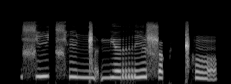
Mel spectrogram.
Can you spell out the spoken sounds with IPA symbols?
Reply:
ɕ i t͡ɕʰ ĩ ŋ͡ǁ ə̰ mʲ œ r i ʂ ɒ k ǁʰ õ

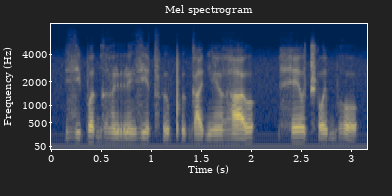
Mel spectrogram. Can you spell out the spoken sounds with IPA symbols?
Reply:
zʲ e p ə ɡʱ ə̃ rʲ ə̃ zʲ e t͡sʼ ɯ pʼ ɯ ɡ a ɪ̯ ɡ ẽ ə̯ ɦ a ʊ̯ | h e ʊ̯ t͡ʃʼ o ɪ̯ bʱ o

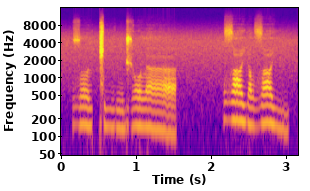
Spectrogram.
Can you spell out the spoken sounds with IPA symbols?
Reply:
zˤ yː l ǁ iː l n d͡ʒ ɔ l aː | zˤ iː l zˤ i

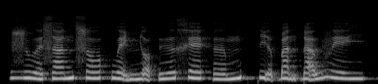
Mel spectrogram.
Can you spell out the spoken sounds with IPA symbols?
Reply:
z u˧˩ ə̯ s a˨˦ n s ɔ˨˦ h w ɛ̰˧˨ ɲ ɔ̰˧˨ ʔ ɨ˨˦ ə̯ x ɛ˧ h ə˨˦ m | t̪ ḭ˧˨ ə̯ ɓ a̰˧˨ n ɗ a̰˧˥ w v e˧ j

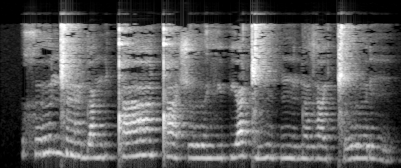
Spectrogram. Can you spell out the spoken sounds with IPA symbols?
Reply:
x ɘː ŋ͡ǁ ɛ̃ː d a ŋ i ǃ ãː ǃ ã ʃ ɘː vʲ ɐ pʲ a ɡ͡ǁ ĩː p ĩː d ɐ̃ z ã j ɡ͡ǁ ɘː ɾ i

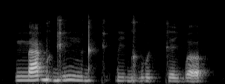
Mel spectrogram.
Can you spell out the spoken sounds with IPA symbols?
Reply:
nː a ɡ͡b ɯ ɡ i nː i d kː i k͡p i ɡ ɯ ɓ u y̯ kː e i̯ ɓ ʌ

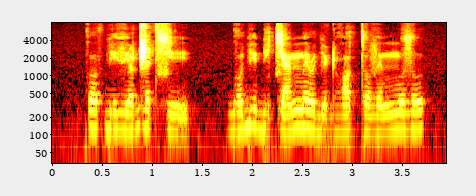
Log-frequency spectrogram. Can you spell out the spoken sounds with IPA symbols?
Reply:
k o θ bʲ u vʲ ɒ ɖ͡ʐ e t ɕ i | ɡ o bʲ o bʲ e t͡ɕ æ mː e ɹ bʲ ɒ ɖʱ ɒ tː o v e mː u z u

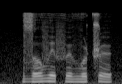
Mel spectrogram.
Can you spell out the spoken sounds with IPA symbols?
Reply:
z ɤ v e f ø v o ʈ͡ʂ ø

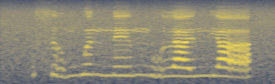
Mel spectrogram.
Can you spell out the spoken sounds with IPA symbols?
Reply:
s ɹ̩˨˩ m w ə˥˨ n n̪ e˨˦ ɪ̯ m ṵ˨˩ l a˨˦ ɪ̯ n̪ j ä̰˨˩

